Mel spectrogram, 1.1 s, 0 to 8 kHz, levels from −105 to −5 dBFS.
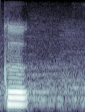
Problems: constant background noise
